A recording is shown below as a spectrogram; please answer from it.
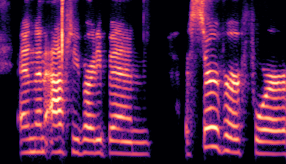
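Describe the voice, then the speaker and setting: A woman with an American accent speaks at a fairly quick pace and fairly even intonation in a very clean recording with a silent background. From US Midwest. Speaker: sommelier and wine entrepreneur. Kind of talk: casual interview.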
